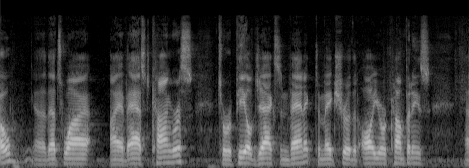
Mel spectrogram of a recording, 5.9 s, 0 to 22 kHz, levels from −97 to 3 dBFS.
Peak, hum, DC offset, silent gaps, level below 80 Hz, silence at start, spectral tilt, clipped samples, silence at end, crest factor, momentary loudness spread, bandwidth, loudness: -14 dBFS; none; under 0.1%; none; -64 dBFS; 0 s; -4 dB/octave; under 0.1%; 0 s; 18 dB; 12 LU; 15 kHz; -31 LUFS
